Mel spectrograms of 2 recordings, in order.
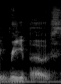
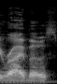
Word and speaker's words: Ribos: Now, you did it uh how it's spelled, but they clearly just say ribbos the entire time. Oh, okay. Yeah, sorry. I would assume my American mind would say ribos, but everyone certainly keeps saying ribbos.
